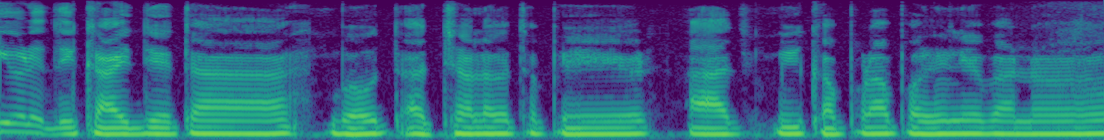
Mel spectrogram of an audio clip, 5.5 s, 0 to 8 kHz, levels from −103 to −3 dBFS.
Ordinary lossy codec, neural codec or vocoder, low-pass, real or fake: none; none; none; real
